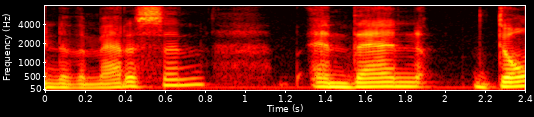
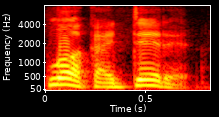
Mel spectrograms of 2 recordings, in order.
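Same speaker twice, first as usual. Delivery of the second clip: put-on proud kid; 4 semitones higher, 7 dB louder than usual. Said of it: "He's like".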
